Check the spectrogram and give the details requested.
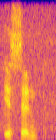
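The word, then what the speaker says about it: ascent: यहाँ देखें, एस के बाद में सी आ रहा है, सी को आप साइलेंट कर दीजिए। अब इसे क्या पढ़ेंगे, SENT, सेंट। शुरू में लगा है ए, तो क्या हो जाएगा, एसेंट।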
